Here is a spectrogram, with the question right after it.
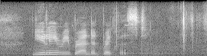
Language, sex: English, female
